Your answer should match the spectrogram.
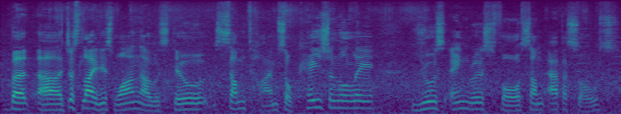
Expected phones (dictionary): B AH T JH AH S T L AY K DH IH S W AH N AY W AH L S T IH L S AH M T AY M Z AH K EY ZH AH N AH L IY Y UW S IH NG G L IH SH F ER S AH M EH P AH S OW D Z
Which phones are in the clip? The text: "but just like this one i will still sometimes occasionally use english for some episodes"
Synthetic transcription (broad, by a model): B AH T JH AH S T L AY K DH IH S W AH N AY W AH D S T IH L S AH M T AY M S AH K EY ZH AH N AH L IY Y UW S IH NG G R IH S F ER S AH M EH P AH S OW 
